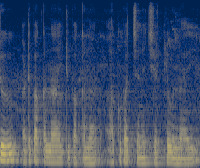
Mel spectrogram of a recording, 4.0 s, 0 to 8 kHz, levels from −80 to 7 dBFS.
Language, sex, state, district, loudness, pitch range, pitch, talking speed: Telugu, male, Andhra Pradesh, Guntur, -21 LUFS, 95-110 Hz, 100 Hz, 135 wpm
